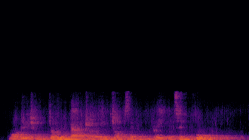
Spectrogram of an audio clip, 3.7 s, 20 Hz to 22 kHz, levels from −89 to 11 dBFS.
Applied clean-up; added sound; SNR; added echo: neural separator model SepFormer DNS4.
